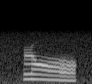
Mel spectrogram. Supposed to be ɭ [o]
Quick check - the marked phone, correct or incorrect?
incorrect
